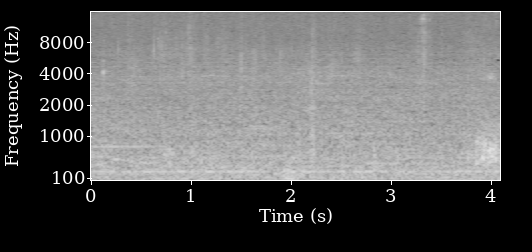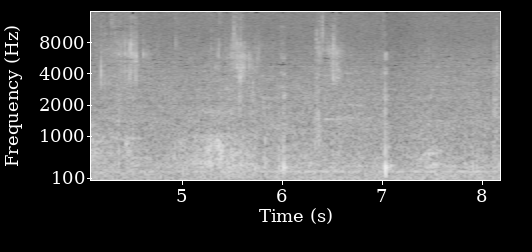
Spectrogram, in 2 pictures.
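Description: Close-miked chewing of a soft steamed adobo flakes bao: wet mouth sounds, soft squishes and small lip-smack clicks, with the sharpest click about seven seconds in.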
